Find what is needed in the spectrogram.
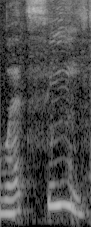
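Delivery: plain reading voice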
